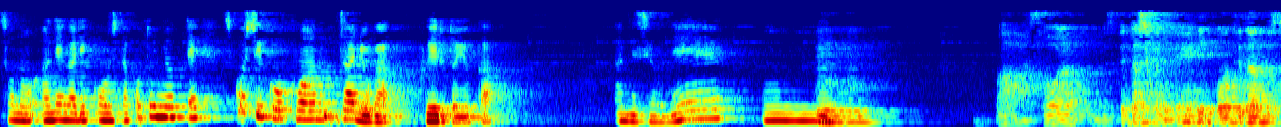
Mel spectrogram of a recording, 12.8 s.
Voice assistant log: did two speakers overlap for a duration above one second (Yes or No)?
No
